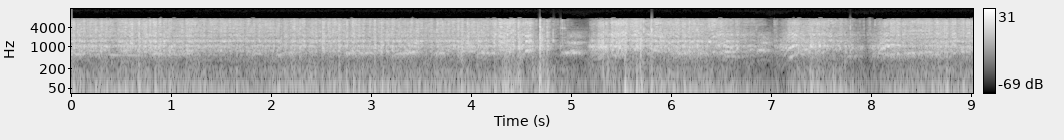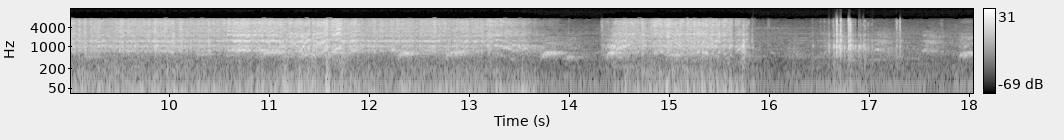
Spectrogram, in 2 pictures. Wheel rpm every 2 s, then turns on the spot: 190, 180, 110, 80, 190, 200, 90, 80, 0.
14-16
